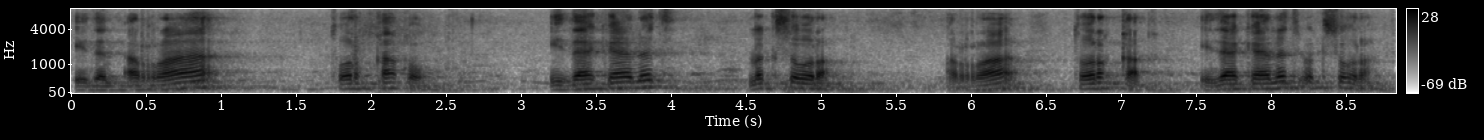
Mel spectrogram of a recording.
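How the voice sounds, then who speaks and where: A man with a Moroccan Arabic accent leads a Quran recitation class in a mid-range voice. He draws verses out slowly and carefully, then speeds up to explain each rule to his students. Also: mid-range voice, lively intonation, vocal fry, a little mellow, dull audio. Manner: switches between slow, drawn-out verse recitation and brisk explanations to students. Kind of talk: tajweed lesson.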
